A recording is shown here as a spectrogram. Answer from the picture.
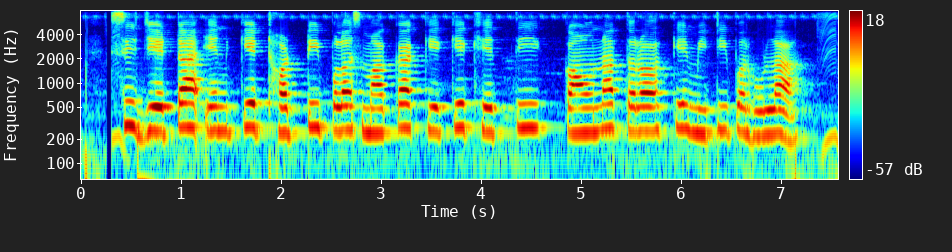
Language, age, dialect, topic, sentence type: Bhojpuri, 18-24, Southern / Standard, agriculture, question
